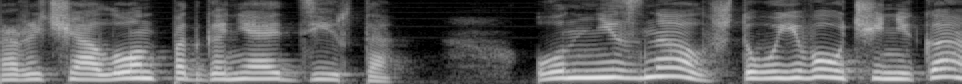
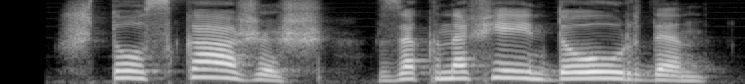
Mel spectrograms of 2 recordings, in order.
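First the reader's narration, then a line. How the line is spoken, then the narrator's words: Distant growl. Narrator (Russian): рычание Дзирта, доносившееся откуда-то издалека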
